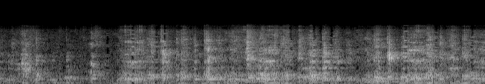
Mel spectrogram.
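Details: Farm pigs during breeding, a large boar mounting a sow: a continuous run of harsh, breathy grunting and squealing noise, rising and falling in loudness, with thumping movement sounds.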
